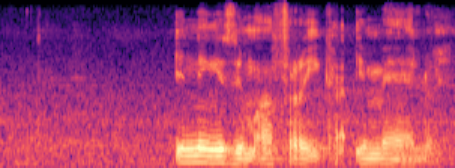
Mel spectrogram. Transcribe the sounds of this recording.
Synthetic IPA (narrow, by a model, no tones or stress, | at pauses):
iniŋizimṵʔafrik̬ʰa̰ʔimɛːlwɛ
